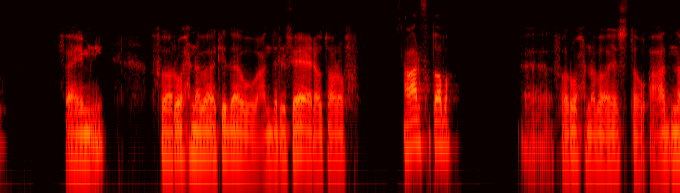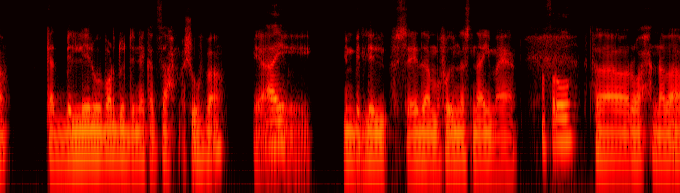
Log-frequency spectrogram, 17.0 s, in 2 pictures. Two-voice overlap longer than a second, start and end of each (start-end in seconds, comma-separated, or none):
none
